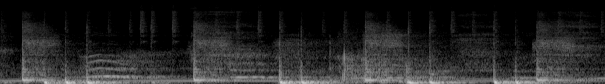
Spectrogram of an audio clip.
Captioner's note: moaning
